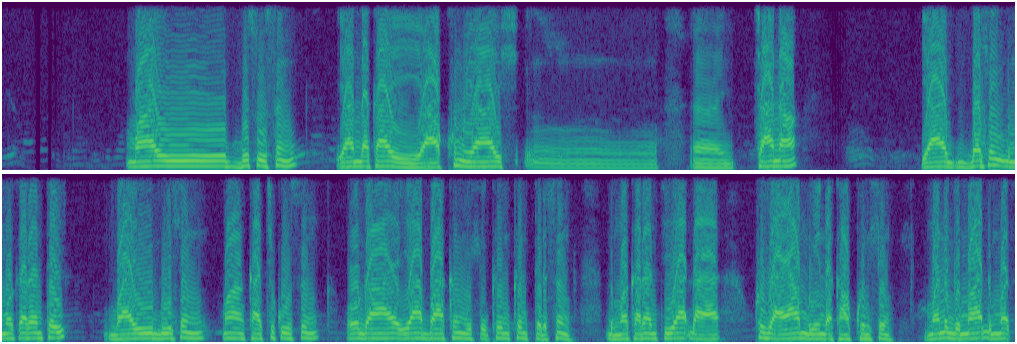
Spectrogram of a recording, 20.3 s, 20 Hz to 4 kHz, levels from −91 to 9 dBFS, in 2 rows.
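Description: Speech, hard clipped from start to finish: the signal is driven about 20 dB past what the chain can pass, so nearly a third of the samples are cut flat. Unlike soft saturation's rounded warmth, the flattened peaks produce a harsh, constant fuzz on every loud syllable. The band stops at 4 kHz, which points to a G.711 mu-law call path, and that explains the muffled top rather than the fuzz.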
